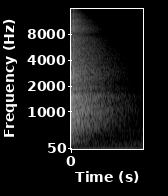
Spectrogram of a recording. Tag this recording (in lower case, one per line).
hands
clapping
